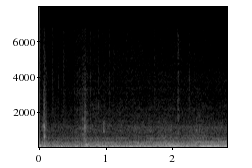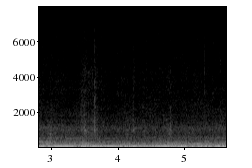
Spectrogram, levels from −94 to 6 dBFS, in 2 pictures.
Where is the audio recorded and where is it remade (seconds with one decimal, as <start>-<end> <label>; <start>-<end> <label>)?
0.0-3.6 remade; 3.6-4.4 recorded; 4.4-5.6 remade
